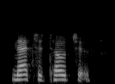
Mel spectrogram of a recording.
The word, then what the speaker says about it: Natchitoches: I'm going to spell it because it's not how it sounds. It's Natchitoches, like Natchitoches. Natchitoches is how you pronounce it.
